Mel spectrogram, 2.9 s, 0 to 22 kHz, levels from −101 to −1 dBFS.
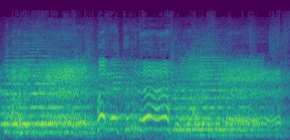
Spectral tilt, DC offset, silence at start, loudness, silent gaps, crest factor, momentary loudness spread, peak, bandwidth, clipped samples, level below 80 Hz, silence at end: -4.5 dB/octave; under 0.1%; 0 s; -22 LUFS; none; 12 dB; 4 LU; -10 dBFS; 11 kHz; under 0.1%; -62 dBFS; 0 s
